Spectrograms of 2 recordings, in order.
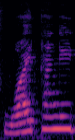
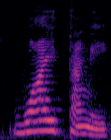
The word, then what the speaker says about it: Waitangi: here's how to pronounce waitangi correctly why means cry or sound or noise and this isn't tangy wai tangi the vowels are pronounced and we always put a break after every vowel so it's waitangi day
